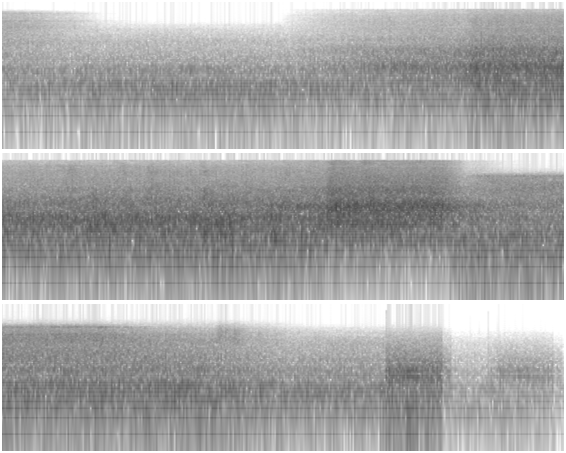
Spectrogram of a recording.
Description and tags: noisy drone sounds based on fieldrecordings, nice to layer with deep basses for dubstep sounds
